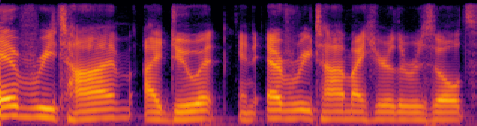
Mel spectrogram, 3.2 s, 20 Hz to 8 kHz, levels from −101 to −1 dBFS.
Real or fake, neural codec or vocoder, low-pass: real; none; 7.2 kHz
